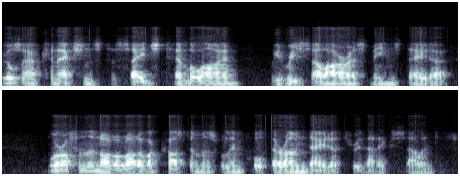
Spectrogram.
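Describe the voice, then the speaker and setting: Very deep and low, a man's voice holds a fairly even intonation. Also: fairly quick pace. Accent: British. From UK. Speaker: software presenter. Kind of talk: webinar product demo. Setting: online webinar.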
